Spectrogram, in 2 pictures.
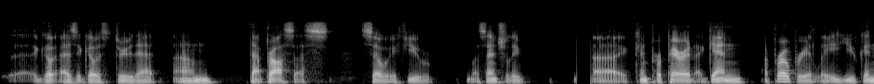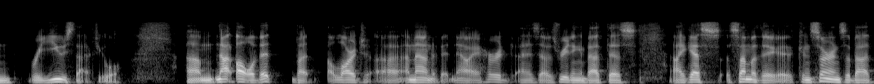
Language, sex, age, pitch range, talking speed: English, male, 40-59, 95-110 Hz, 180 wpm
